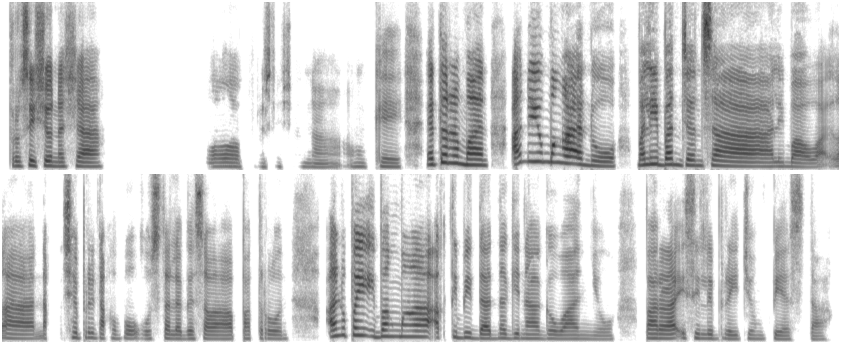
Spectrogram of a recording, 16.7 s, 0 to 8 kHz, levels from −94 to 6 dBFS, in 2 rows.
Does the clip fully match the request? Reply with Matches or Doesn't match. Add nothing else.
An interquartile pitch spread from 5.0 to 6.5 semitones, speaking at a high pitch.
Matches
